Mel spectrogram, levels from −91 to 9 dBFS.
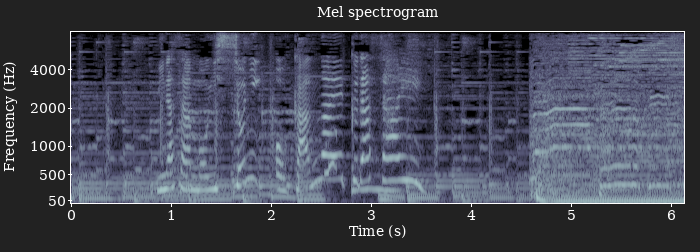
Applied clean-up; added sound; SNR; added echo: none; none; none; none.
